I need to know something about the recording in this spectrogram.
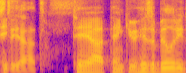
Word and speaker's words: Theate: It's Theat, by the way. It's pronounced Theat.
